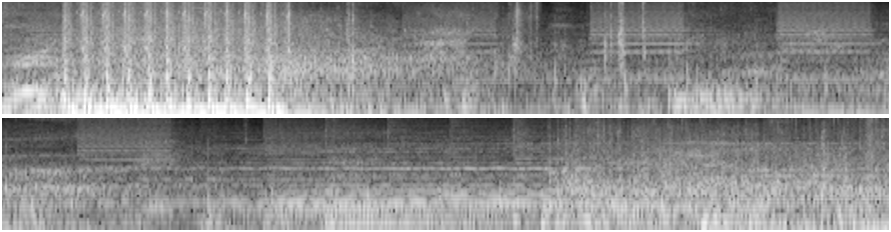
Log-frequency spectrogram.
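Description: Grenade blast and rapid gunfire in the demon-shooting game Hellbreach Vegas: a loud burst of stuttering automatic fire opens, then scattered shots, crashes and chaotic combat noise continue at lower level.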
